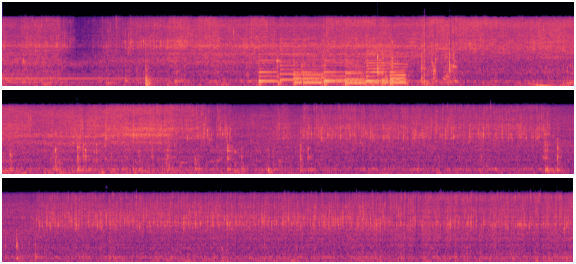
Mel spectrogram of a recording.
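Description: A steady, loud rushing hiss, like running water, with a few musical notes about four to seven seconds in and a few faint clicks later on.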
